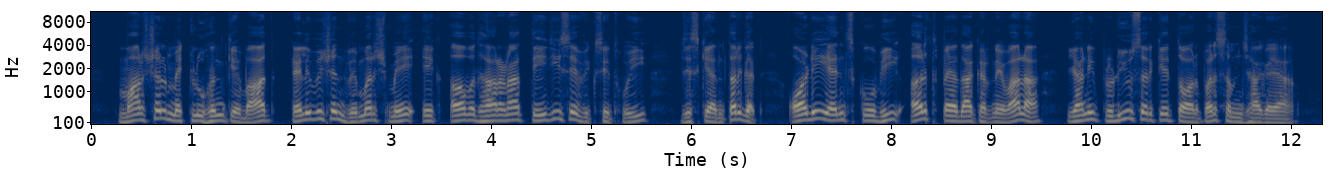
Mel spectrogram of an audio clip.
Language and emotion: Hindi, neutral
